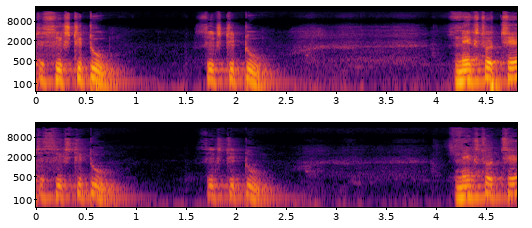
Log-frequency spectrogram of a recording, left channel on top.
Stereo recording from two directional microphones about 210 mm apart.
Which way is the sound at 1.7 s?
40° left (ahead or behind).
